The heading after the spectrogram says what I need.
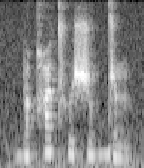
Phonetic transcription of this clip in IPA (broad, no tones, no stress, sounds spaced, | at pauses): b ʊ qʰ o tʰ ʊ ʃ o b dʲ ɒ ŋ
